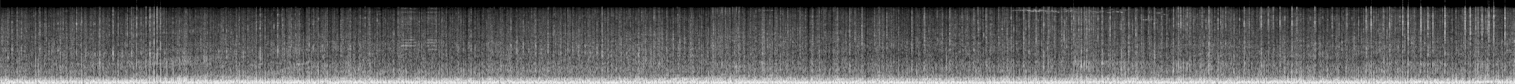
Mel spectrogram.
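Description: A long column of motorcycles, mostly cruisers and touring bikes, riding slowly past in procession. Their engines blend into one loud, steady, deep exhaust rumble.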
